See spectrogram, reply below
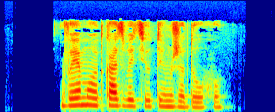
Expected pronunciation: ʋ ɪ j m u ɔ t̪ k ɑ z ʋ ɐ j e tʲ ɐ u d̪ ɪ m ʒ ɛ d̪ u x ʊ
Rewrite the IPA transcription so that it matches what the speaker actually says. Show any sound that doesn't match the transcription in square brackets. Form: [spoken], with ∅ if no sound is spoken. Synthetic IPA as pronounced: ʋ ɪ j m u ɔ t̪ k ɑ z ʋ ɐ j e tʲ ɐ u [t̪] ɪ m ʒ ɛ d̪ u x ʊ

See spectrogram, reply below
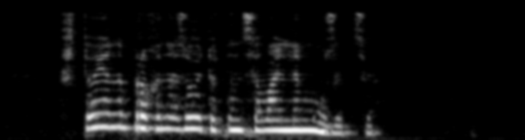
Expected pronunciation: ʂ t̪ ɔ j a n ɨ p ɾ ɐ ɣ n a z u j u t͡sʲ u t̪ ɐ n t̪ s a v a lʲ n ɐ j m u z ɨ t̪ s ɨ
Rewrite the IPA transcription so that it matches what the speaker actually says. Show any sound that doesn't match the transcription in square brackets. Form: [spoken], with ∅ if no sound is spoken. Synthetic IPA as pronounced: ʂ t̪ ɔ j a n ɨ p ɾ ɐ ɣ n a z u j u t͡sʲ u t̪ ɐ n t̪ s a v a lʲ n ɐ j m u z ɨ t̪ s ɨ

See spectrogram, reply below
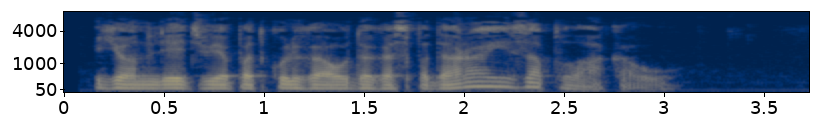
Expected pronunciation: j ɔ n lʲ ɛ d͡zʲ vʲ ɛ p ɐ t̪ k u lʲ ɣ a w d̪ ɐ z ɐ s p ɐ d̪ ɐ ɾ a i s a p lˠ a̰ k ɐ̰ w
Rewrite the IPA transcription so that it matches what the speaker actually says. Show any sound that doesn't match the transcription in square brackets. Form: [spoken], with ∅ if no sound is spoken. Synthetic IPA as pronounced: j ɔ n lʲ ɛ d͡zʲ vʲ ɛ p ɐ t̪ k u lʲ ɣ a w d̪ ɐ [ɣ] ɐ s p ɐ d̪ [a] ɾ a i [z] a p lˠ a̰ k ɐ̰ w

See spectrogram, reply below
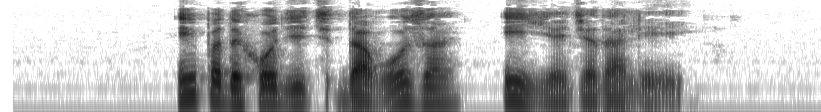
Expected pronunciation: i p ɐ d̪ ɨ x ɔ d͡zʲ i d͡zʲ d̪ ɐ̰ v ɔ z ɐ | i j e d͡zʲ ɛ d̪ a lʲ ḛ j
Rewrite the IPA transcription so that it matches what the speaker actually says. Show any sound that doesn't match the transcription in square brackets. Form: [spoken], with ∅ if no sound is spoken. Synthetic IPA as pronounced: i p ɐ d̪ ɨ x ɔ d͡zʲ i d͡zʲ d̪ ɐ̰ v ɔ z ɐ | i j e d͡zʲ ɛ d̪ a lʲ ḛ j

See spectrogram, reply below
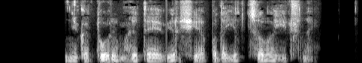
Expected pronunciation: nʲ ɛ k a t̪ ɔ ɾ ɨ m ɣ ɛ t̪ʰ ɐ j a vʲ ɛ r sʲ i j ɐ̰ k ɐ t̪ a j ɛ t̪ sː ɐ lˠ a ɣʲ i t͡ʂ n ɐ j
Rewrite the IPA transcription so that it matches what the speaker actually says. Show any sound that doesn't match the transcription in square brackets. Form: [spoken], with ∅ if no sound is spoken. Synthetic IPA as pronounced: nʲ ɛ k a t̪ ɔ ɾ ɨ m ɣ ɛ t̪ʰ ɐ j [ɐ] vʲ ɛ r sʲ i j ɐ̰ [p] ɐ [d̪] a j ɛ t̪ sː ɐ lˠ a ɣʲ i t͡ʂ n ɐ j

